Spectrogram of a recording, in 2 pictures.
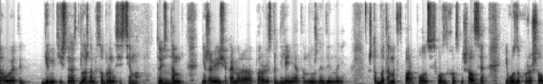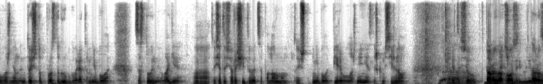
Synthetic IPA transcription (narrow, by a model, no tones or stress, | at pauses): ft̪ɐɾo̞jəɛt̪ə | ɡʲɪrmʲɪtʲit͡ɕsnəjəd̪ɐlˠʐnabɨtʲso̞bɾənːəjəsʲɪsʲtʲemət̪o̞ɪsʲt̚ʲt̪amnʲɪrʐɨvʲejʏɕːɪjəkamʲɪɾəpɐɾrəspɾʲɪdʲɪlʲenʲɪjət̪amnuʐnɨjəd̪lʲɪnːɨj | ʂt̪o̞bɨt̪amɛt̪ə̥t̪̚parpolˠnəsʲtʲʊsvo̞zd̪ʊxəmsmʲɪʂɑlˠsʲəivo̞zd̪ʊxʊʐɛʂolˠʊvlˠɐʐnʲonːɨnut̪o̞ɪsʲt̪ʲʂt̪obpɾo̞st̪əɡɾubəɡəvɐɾʲat̪amnʲe̞bɨlˠəz̥ɐst̪o̞jɪnːəjəvlˠaɡʲɪat̪o̞ɪsʲtʲɛt̪əfsʲoɾɐɕːit̪ɨvəjɪt̪sə̥pɐno̞rməmt̪o̞jɪsʲtʲʂt̪o̞bnʲe̞bɨlˠəpʲeɾʲɪəʊlˠɐʐnʲenʲɪjəsʲlʲiʂkəmsʲilʲnəvə | ɛəfsʲofɾojvɐoməɾʲɪɡʊlʲiɾɾo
